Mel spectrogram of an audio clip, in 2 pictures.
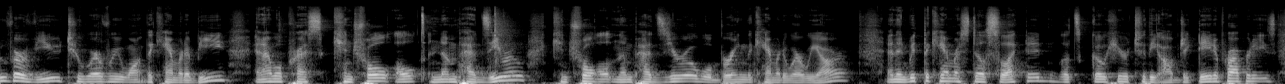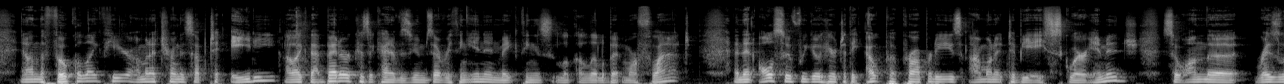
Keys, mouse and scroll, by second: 4.9 alt+KP_0, 6.3 shift+middle click, 6.5-7.7 shift+scroll up 1, 7.1-8.7 shift+middle drag, 7.7-8.7 scroll up 1, 8.7 click, 9.7 click, 11.6 click, 13.7-14.9 drag, 14.9 typing, 15.7 Return, 17.0-17.4 scroll down 1, 17.4-18.7 scroll up 1, 21.4 click, 24.5 click.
